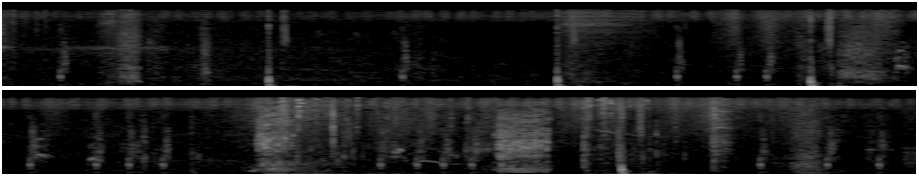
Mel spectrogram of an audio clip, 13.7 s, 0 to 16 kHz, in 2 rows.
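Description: In Red Dead Redemption 2, quiet, scattered horse hoof clops and shuffling steps with occasional louder thuds, a soft snort or whinny rising near the end.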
